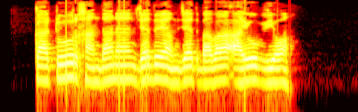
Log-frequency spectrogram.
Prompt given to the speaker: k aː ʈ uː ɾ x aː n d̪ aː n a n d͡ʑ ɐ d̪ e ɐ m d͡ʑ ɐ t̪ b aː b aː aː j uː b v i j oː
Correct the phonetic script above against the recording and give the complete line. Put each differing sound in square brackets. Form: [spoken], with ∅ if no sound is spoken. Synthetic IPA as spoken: k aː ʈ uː ɾ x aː n d̪ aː n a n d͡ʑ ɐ d̪ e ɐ m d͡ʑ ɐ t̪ b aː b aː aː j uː b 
